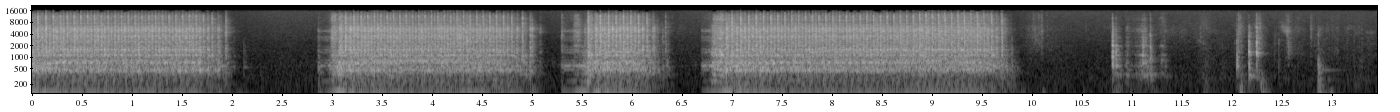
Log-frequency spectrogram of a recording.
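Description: A sewing machine stitches the seam of a fabric face mask in three long, steady runs separated by short pauses, followed by scattered handling clicks and taps of the fabric.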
